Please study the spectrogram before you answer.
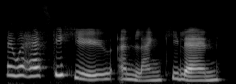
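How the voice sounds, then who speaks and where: A woman's voice: on the high side, big pitch swings, normal speed, darkish tone, highs cut off. A woman narrating a children's storybook, reading aloud as for young children.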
